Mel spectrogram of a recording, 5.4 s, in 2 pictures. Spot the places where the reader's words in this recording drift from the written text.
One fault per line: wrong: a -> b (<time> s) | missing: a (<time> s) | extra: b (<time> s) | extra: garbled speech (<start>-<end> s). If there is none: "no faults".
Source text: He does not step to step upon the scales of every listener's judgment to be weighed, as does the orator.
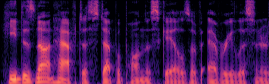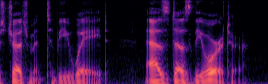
wrong: step -> have (0.5 s)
